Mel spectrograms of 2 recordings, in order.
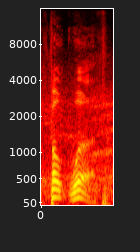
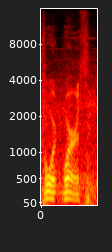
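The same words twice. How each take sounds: First: It is said the way local Texans say it. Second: It is said in the speaker's plain accent.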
